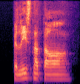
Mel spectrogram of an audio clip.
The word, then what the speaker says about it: Feliz Natal: Feliz Natal is how you say it in Portuguese.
